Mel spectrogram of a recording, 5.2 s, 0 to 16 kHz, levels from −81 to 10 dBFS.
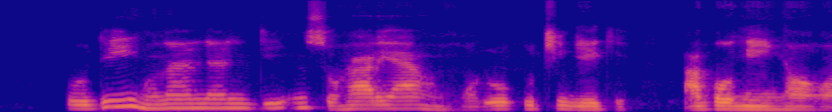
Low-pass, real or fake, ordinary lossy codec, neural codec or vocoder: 14.4 kHz; fake; Opus, 16 kbps; codec, 32 kHz, 1.9 kbps, SNAC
